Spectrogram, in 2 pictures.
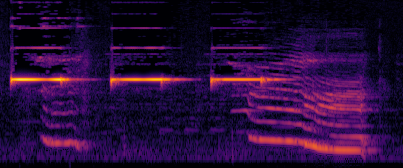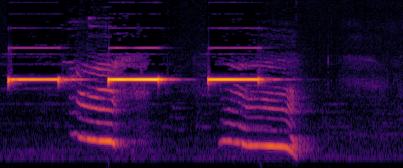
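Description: A fire alarm sounds a high-pitched beep about once a second, each beep about half a second long. Between beeps, a frightened Great Dane–English Mastiff mix whines in three long cries that fall in pitch.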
